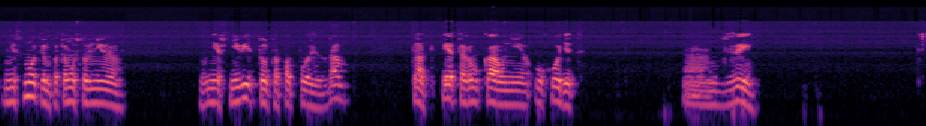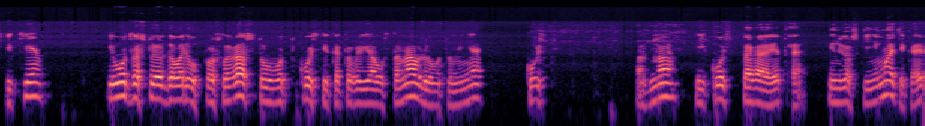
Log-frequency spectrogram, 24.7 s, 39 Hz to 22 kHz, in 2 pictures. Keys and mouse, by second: 0.7 middle click, 4.3 middle click, 6.6 click, 7.3-9.0 middle drag, 9.7 g, 10.7 click, 14.3-15.5 middle drag, 16.2 r, 18.1-19.4 middle drag, 20.0 middle click, 22.4 shift+click, 24.0 click.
